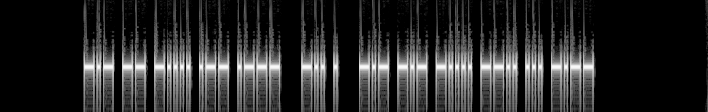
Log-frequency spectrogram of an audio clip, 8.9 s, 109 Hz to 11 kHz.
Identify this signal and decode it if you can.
Morse code, heard as a keyed tone, about 30 wpm, 700 Hz. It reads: KM6WJ DE KK6ZSY
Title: USA Callsign DE Callsign 30wpm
